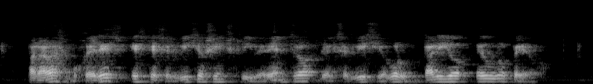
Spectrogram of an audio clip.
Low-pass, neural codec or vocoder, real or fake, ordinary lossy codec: 7.2 kHz; none; real; AAC, 48 kbps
